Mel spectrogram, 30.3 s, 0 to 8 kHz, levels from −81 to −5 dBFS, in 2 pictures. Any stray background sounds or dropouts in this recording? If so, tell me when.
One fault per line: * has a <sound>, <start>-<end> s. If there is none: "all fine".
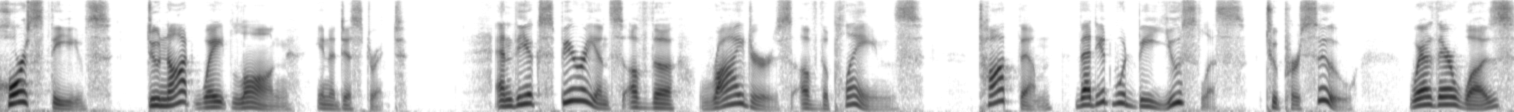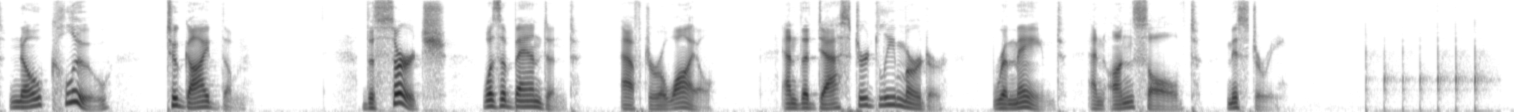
* has a thud, 28.8-30.2 s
